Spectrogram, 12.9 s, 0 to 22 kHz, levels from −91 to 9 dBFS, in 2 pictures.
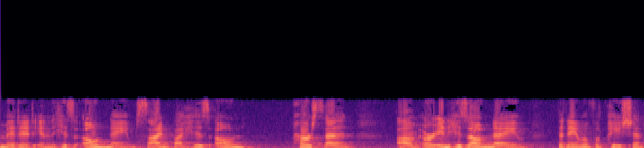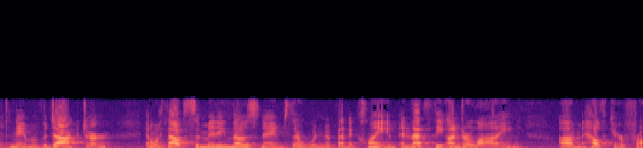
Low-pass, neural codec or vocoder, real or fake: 7.2 kHz; none; real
